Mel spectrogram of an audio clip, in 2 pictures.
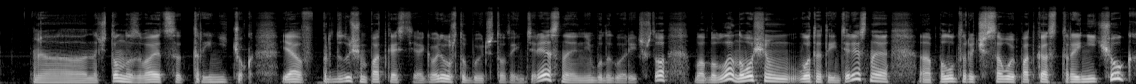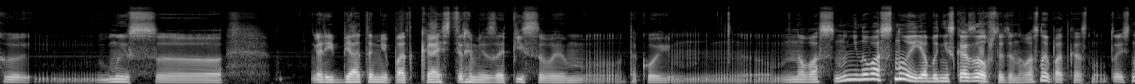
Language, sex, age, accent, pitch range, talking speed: Russian, male, 20-39, native, 105-135 Hz, 130 wpm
